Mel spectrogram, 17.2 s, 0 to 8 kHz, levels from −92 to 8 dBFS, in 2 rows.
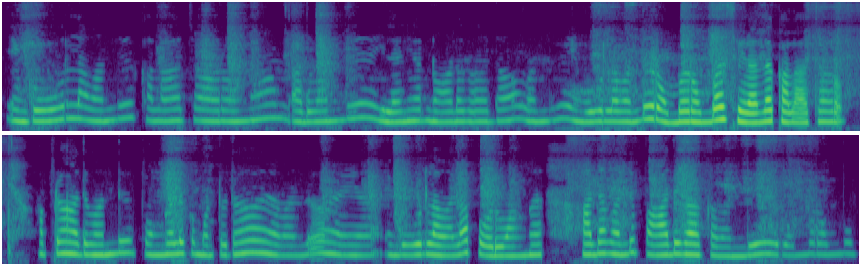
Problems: background sounds at intervals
